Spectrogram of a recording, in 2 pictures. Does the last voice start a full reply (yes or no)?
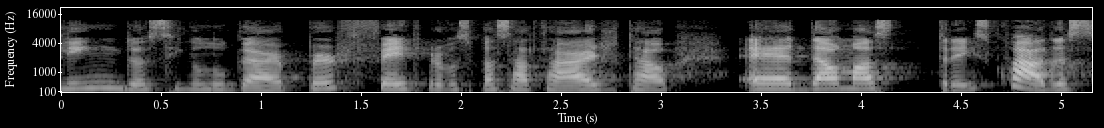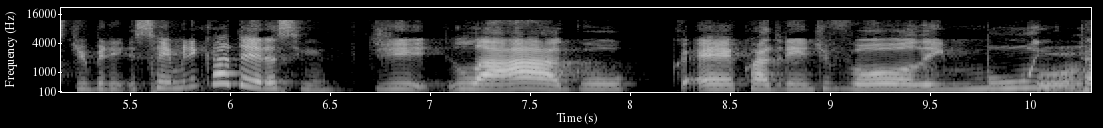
no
